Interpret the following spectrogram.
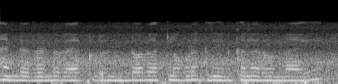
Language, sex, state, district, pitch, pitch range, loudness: Telugu, female, Telangana, Mahabubabad, 190 Hz, 185-195 Hz, -13 LUFS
